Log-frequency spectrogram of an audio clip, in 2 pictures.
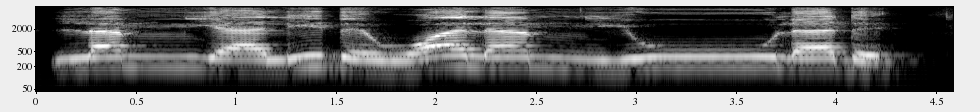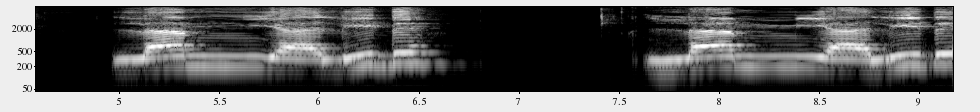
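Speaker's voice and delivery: لم یلد recited slowly without any nasal hum; no nasal sound. Shown as a demonstration. Teacher reciting لم یلد without ghunna. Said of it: "گنہ نہیں ہوگا".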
